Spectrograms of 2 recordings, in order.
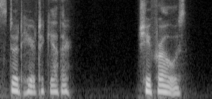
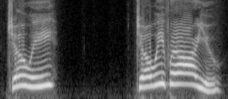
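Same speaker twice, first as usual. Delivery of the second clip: high, loud and drawn out; mother calling for her lost son; 12 semitones higher, 6 dB louder, much slower than usual. A narrator's reading. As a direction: call into the dark woods. Mother searching woods calling.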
